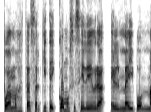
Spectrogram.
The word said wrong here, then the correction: Mabon: Mabon. Si lo buscan por internet, buscan Mabon, porque se escribe así, Mabon. M-A, B larga, O-N, ¿sí? Bueno,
